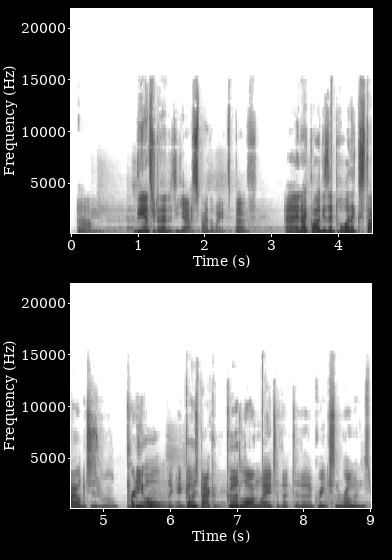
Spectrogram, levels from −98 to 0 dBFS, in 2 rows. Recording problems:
voice in the background; faint; throughout; 30 dB below the speech

